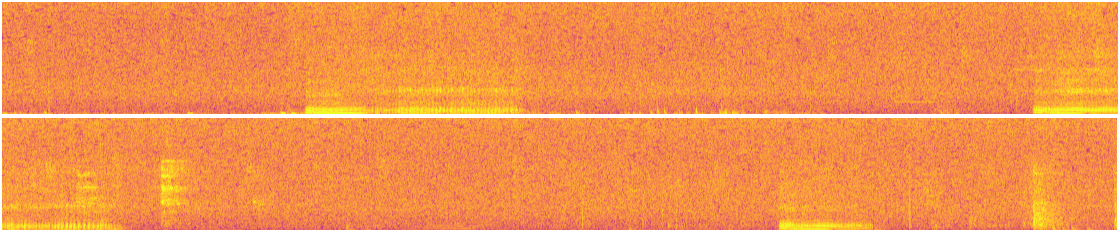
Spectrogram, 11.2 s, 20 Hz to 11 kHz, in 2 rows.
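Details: A tired, sleeping pug gives three loud, rattling, fluttering snores on slow breaths, about 16 a minute, with quiet pauses between; snoring.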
